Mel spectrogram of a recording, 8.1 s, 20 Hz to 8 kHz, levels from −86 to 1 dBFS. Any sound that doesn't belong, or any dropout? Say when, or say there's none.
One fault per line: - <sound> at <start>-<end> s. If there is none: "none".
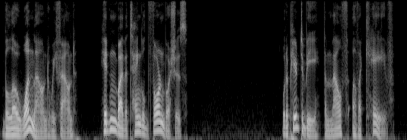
none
